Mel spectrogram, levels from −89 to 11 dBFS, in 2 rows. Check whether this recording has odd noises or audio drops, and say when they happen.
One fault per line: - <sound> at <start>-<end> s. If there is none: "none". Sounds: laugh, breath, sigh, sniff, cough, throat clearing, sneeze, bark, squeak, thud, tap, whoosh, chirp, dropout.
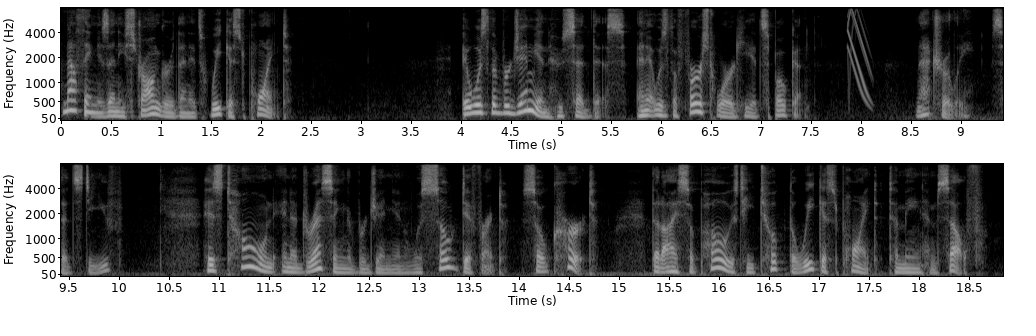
- chirp at 7.9-8.1 s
